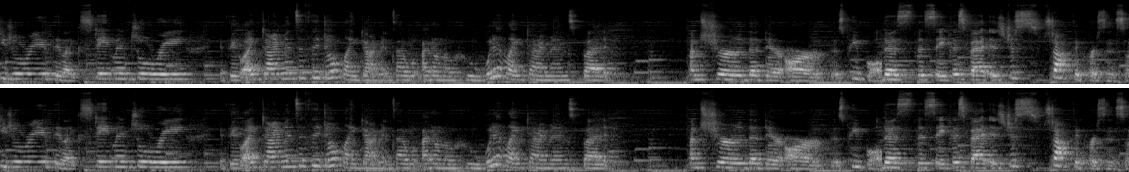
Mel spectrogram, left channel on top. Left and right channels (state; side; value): normal; both; correlation 0.76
